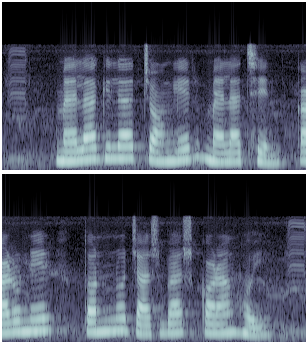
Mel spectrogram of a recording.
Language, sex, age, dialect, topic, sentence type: Bengali, female, 25-30, Rajbangshi, agriculture, statement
